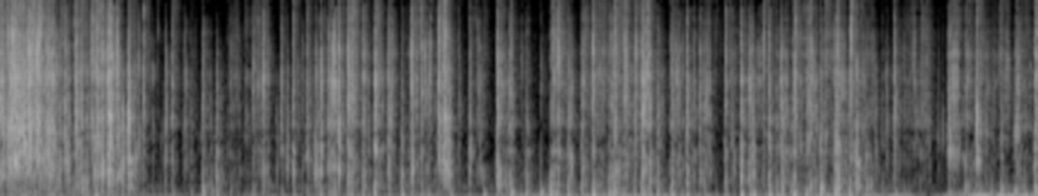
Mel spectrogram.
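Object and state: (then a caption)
Plastic snack bag. A full red plastic zefir bag is crinkled in the fingers and possibly torn open. A loud burst of crackling at the start gives way to dense, continuous bright crinkling and crunching for the rest of the clip.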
